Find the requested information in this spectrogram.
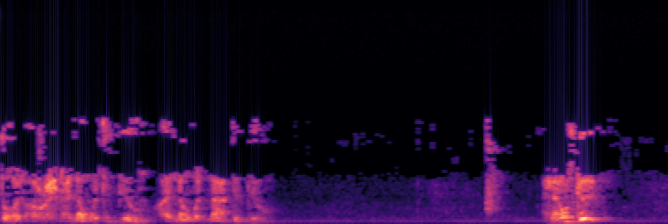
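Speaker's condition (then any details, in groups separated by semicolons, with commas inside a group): Tracheotomy; tracheotomy for 4 years, 8 surgeries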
